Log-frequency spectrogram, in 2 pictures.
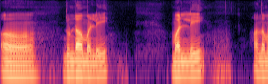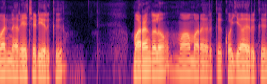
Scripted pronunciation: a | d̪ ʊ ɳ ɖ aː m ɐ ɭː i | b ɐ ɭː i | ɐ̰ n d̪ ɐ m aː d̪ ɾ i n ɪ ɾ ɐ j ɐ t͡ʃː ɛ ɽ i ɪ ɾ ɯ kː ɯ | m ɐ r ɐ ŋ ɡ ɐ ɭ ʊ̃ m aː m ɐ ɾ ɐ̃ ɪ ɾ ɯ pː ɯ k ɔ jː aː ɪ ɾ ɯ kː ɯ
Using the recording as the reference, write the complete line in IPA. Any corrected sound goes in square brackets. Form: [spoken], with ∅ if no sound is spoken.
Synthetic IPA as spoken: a | d̪ ʊ ɳ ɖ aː m ɐ ɭː i | [m] ɐ ɭː i | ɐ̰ n d̪ ɐ m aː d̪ ɾ i n ɪ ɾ ɐ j ɐ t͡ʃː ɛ ɽ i ɪ ɾ ɯ kː ɯ | m ɐ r ɐ ŋ ɡ ɐ ɭ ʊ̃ m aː m ɐ ɾ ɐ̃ ɪ ɾ ɯ [kː] ɯ k ɔ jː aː ɪ ɾ ɯ kː ɯ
